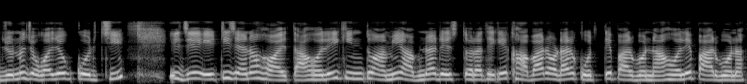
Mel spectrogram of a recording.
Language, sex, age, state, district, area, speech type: Bengali, female, 30-45, West Bengal, Jalpaiguri, rural, spontaneous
